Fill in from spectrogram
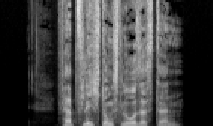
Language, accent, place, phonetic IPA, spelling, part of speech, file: German, Germany, Berlin, [fɛɐ̯ˈp͡flɪçtʊŋsloːzəstn̩], verpflichtungslosesten, adjective, De-verpflichtungslosesten.ogg
- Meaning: 1. superlative degree of verpflichtungslos 2. inflection of verpflichtungslos: strong genitive masculine/neuter singular superlative degree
